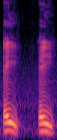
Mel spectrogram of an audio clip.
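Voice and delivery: एई drawn out slowly as a gliding "ay-ee"; diphthong demo. Shown as a demonstration. Teacher shows how A is pronounced, diphthong demo. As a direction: stretch एई, sliding from "e" into "i". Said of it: "ए को क्या pronounce किया".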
